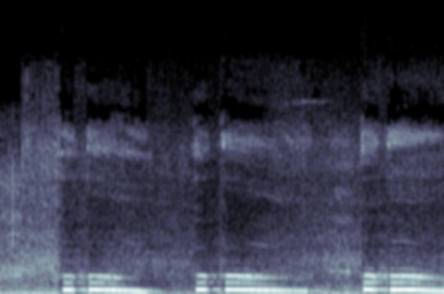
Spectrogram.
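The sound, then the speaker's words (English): A pigeon in a small park surrounded by houses coos three times at a steady pace, each call a soft, drawn-out note that slides slightly downward, over low rumbling background noise. “yeah, it's a small area because there's houses all around it, and that there are pigeons here, and I think this pigeon wants to say hello.”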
